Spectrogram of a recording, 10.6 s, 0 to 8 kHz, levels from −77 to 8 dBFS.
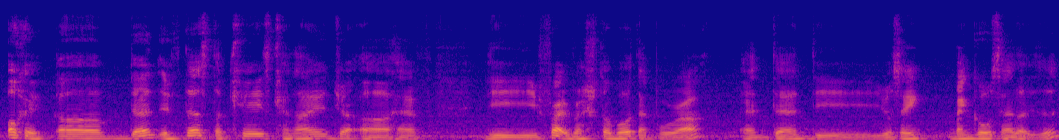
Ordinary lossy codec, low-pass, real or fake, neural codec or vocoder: none; 7.2 kHz; real; none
